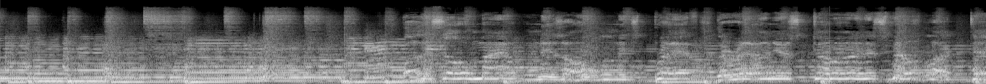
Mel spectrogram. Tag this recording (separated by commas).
Music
